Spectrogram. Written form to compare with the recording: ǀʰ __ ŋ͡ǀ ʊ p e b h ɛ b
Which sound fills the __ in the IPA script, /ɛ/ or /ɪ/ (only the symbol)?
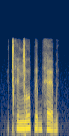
ɪ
